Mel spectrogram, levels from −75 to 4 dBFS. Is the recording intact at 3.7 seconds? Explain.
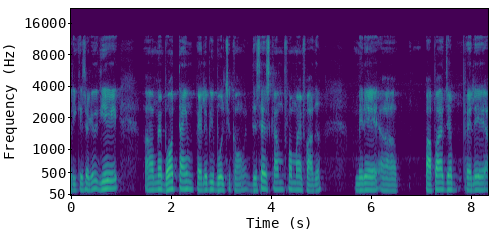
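Yes, the audio is intact at 3.7 seconds, with only the ordinary coding character of the call path audible there.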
